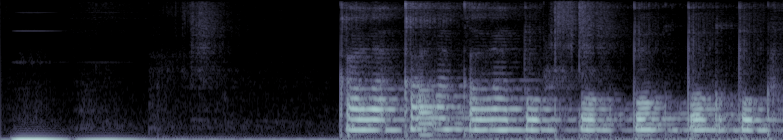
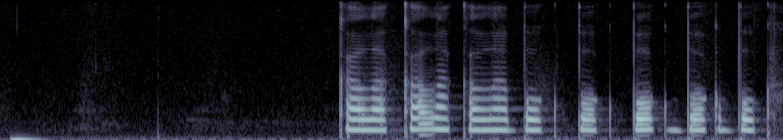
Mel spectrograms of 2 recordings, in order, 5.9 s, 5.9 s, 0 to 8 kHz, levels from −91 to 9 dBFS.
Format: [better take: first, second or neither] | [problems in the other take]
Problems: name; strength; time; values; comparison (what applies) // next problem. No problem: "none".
second | noise reduction (neural separator model SepFormer DNS4)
